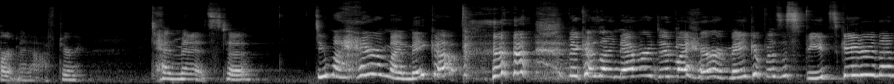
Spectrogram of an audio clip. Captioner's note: chuckle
